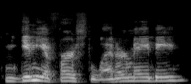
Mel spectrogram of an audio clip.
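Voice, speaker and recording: A man's voice: a little high, moderate pace, a bit bright. A man playing casually in character in a tabletop game, sarcastic and sweary. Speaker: player.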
